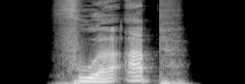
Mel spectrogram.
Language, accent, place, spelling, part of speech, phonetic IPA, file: German, Germany, Berlin, fuhr ab, verb, [ˌfuːɐ̯ ˈap], De-fuhr ab.ogg
- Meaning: first/third-person singular preterite of abfahren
